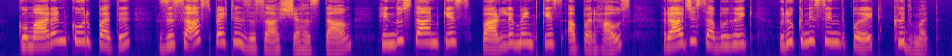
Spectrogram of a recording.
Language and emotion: Kashmiri, neutral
